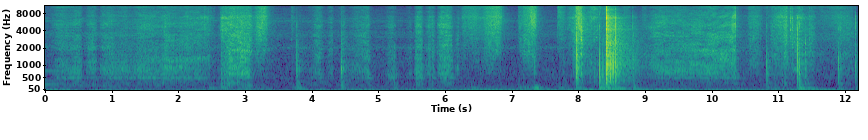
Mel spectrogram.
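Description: A sharp chisel scraping along the edges of wood panels in repeated rasping strokes, shaving off excess pre-glued maple edge banding. There is one sharp knock a little past eight seconds in.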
